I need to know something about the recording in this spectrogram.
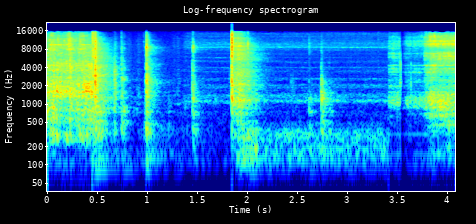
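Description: A gas stove clicks as it is lit.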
